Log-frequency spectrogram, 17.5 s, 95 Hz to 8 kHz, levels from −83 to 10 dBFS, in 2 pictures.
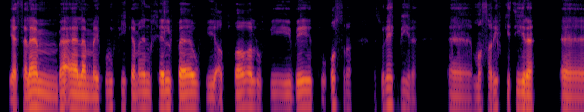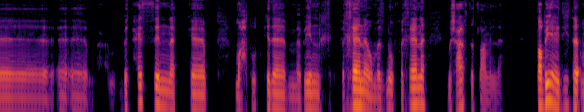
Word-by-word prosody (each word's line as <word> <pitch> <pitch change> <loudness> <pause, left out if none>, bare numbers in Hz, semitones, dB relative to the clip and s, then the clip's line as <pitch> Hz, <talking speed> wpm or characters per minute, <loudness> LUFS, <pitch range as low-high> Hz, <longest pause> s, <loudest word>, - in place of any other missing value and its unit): يا - - +2
سلام 105 -4 +3
لمّا 95 -2 +5
يكون 105 +4 -6
في 110 0 -15
كمان 105 +1 -2
خِلفة 105 -1 +4
وفي 95 -2 -3
أطفال، 105 +1 -1
وفي 100 0 -10
بيت 110 +4 0
وأسرة، - - -9 0.3
مسؤولية 125 0 -5
كبيرة، 110 -4 -14 0.5
آآ 90 -2 -7
مصاريف 90 +4 -8
كتيرة، 105 -3 +2 0.4
آآ 90 -2 -4
آآ 90 -1 -10
آآ - - -12 0.5
بتحس 140 0 -6
إنّك 110 -5 +2 0.8
محطوط 110 - -7
كده 100 -3 +1
ما 90 -1 -12
بين 105 +1 -2
خ - - -17
في - - -11
خانة، 115 -4 +7
ومزنوق 90 +5 -5
في - - -12
خانة 125 0 +3 0.3
مش - - -4
عارف - - +1
تطلع 75 - -10
منها. 75 0 -16 0.5
طبيعي 130 0 +7
دي 120 +3 -12
ت 115 - 0
100 Hz, 135 wpm, -26 LUFS, 90-110 Hz, 0.8 s, خانة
